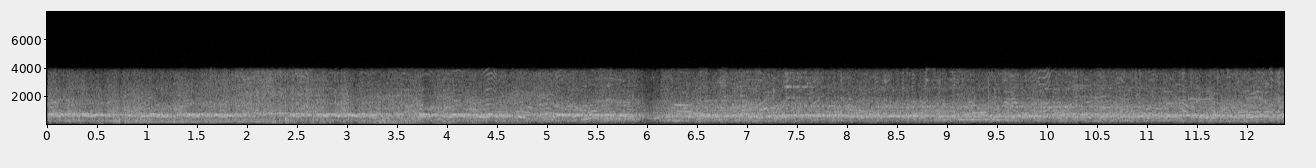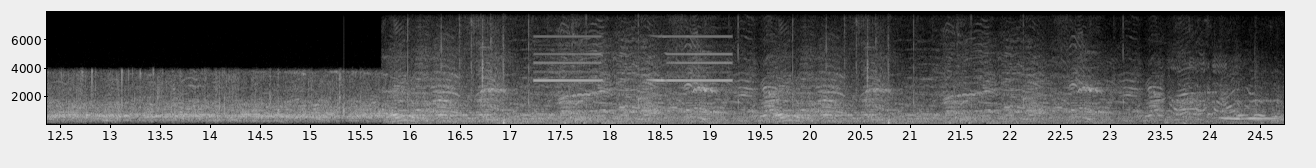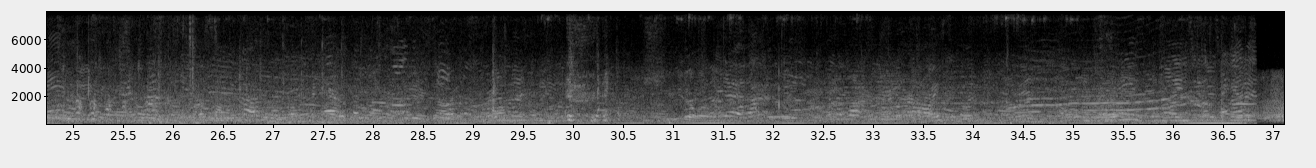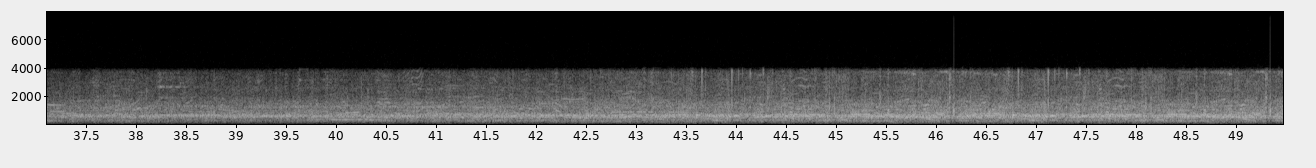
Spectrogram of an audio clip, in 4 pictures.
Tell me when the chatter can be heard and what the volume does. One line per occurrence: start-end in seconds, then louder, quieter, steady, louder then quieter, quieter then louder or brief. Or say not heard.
0.0-49.4 quieter then louder.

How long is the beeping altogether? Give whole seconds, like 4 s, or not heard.
2 s.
